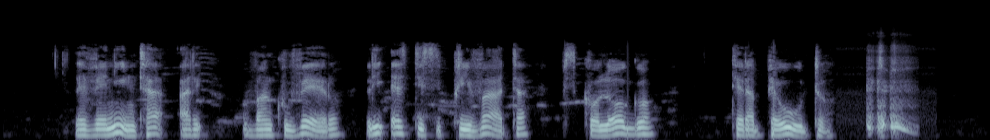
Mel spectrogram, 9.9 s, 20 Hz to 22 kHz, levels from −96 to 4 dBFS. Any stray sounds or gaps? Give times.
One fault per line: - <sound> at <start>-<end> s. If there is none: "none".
- throat clearing at 8.7-9.2 s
